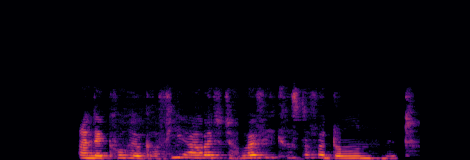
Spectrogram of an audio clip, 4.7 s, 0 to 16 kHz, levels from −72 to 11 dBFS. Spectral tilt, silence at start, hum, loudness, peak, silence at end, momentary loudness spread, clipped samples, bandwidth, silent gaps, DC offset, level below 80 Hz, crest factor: -4.5 dB/octave; 0.8 s; none; -19 LUFS; -2 dBFS; 0.55 s; 15 LU; under 0.1%; 7.6 kHz; 3.99-4.04 s; under 0.1%; -66 dBFS; 18 dB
